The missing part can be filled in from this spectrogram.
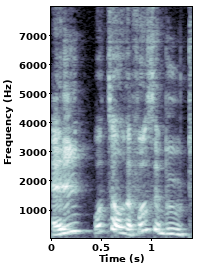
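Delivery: attempted Canadian accent. Asked for his best canadian accent, the speaker answers in a put-on canadian accent. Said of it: "That's my best attempt".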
